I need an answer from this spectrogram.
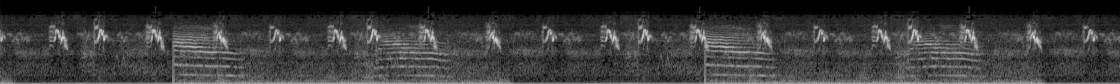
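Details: A black cat meows three times, each a harmonic, slightly falling wail of under a second, over steady high-pitched bird chirping repeated roughly every half second.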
